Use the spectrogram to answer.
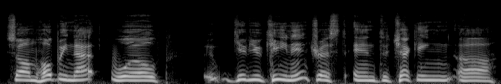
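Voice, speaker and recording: A man's voice: sits high, measured pace, dark tone, no room sound, studio quality. A man from the United States hosting an interview in a rambling, chatty way, full of fillers and restarts. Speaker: host. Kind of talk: casual interview chat.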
